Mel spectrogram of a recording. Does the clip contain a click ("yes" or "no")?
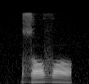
no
